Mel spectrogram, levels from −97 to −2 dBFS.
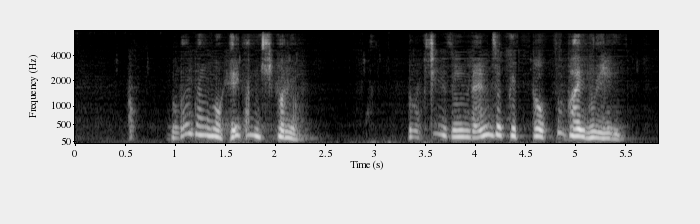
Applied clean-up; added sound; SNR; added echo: neural mask model DeepFilterNet 3.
